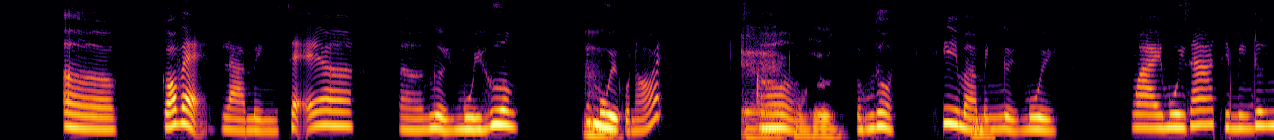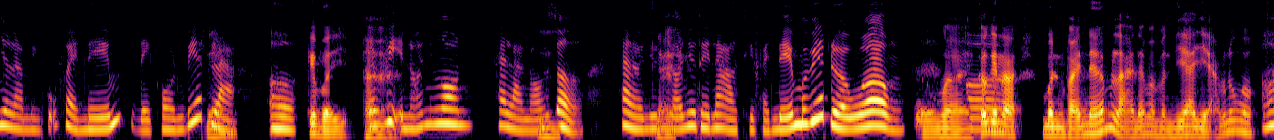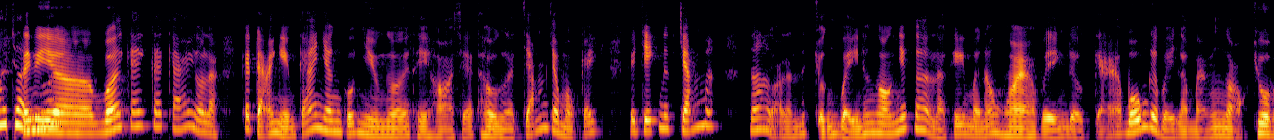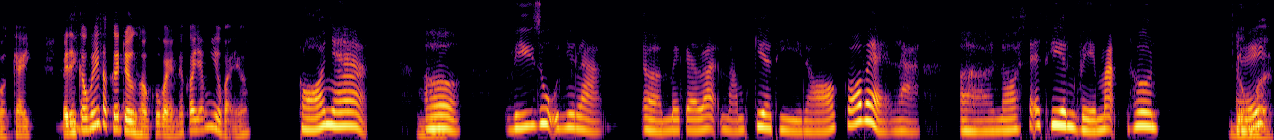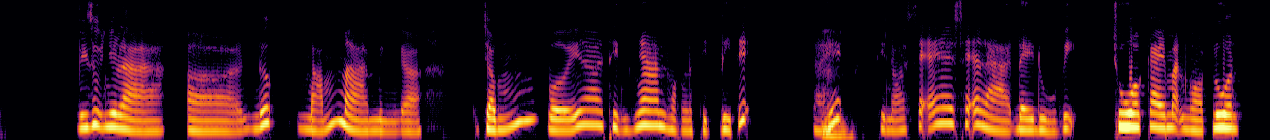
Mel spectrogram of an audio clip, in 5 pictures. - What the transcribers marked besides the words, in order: tapping; other background noise
- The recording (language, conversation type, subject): Vietnamese, podcast, Bạn có bí quyết nào để pha nước chấm ngon không?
